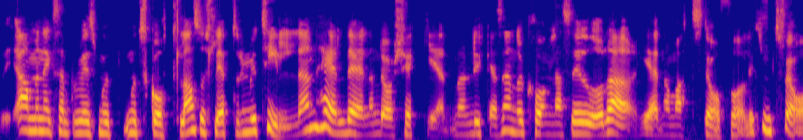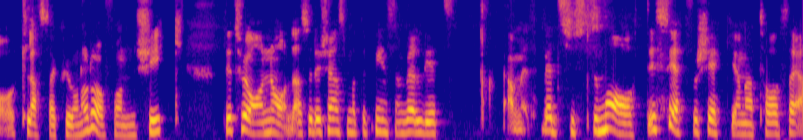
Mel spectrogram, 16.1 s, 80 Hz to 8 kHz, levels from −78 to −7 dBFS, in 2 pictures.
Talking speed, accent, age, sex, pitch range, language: 200 wpm, native, 20-39, female, 180-215 Hz, Swedish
